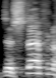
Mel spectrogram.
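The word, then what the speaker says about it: DeStefano: D we called him we didn't call him Sam to Stefano we call him de Stefano is the right way to pronounce it but uh we called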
